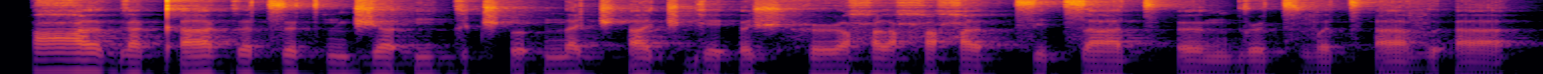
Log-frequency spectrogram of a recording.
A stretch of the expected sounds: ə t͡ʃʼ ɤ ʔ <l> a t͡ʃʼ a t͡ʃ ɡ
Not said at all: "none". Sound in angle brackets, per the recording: n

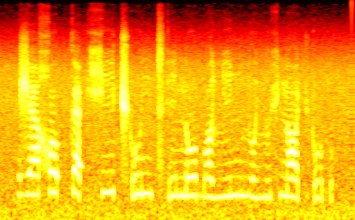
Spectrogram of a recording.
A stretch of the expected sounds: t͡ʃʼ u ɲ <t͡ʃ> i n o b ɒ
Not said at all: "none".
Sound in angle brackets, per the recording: t͡sʼ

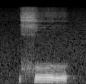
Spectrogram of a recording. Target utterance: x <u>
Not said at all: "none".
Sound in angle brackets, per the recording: u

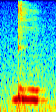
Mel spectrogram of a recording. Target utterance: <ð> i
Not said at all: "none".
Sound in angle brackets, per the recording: ɖ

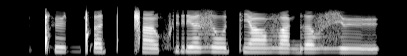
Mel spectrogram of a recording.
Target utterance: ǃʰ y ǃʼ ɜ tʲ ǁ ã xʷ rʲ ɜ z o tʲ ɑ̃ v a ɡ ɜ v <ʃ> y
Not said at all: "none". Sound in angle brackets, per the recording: z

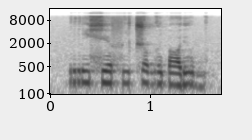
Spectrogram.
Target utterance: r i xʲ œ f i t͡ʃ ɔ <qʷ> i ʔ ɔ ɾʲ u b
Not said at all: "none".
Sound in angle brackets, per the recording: ɡʷ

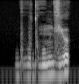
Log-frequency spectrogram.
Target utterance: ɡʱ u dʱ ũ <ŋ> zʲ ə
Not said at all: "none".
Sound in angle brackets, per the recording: ŋ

